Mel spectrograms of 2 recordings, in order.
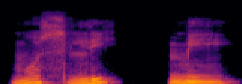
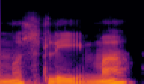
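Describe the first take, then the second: First: The word ends with an i vowel. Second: The word ends with an a vowel. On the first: The speaker calls it right. "Itu pasti bacanya muslimi" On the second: The speaker calls it wrong. "bukan muslimah"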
